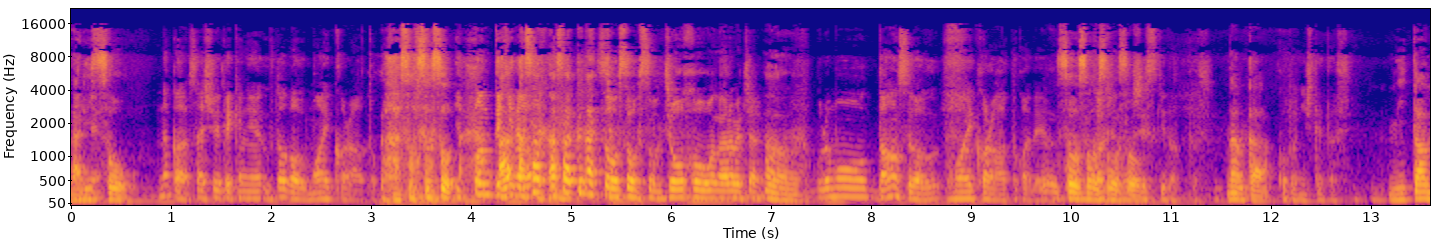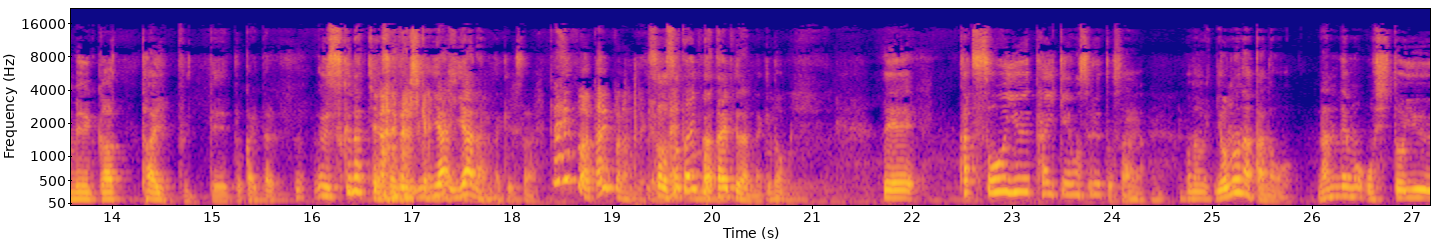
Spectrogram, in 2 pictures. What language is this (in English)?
Japanese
